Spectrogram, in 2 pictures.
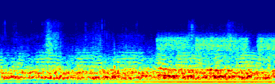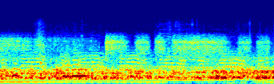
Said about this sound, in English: Even as Dr. Gary left the hive area, the bees persisted in their attack. Killer bees will pursue a victim great distances, stinging all the way. Killer bees don't calm down easily.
